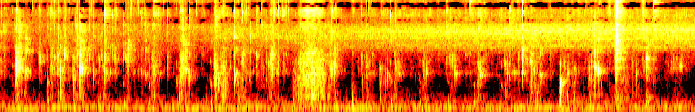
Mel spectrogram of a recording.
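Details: Shiba Inu dog chewing steak: moist smacking and crunching bites in uneven bursts, with a louder mouthful near the middle and a faint steady hiss underneath.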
